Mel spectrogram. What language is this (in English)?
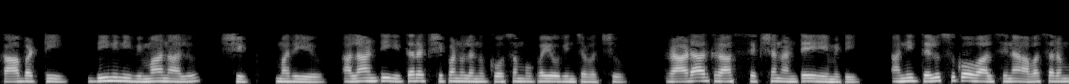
Telugu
